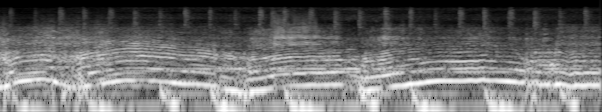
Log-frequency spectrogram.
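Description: High-revving engine of a Honda hatchback rally car, its pitch dropping and climbing again four or five times as it is revved up and down through gear changes. Background music plays underneath.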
